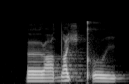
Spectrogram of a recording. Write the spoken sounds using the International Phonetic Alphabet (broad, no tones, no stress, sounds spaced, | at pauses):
œ ɹ dˤ e ç kʼ ʊ i̯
